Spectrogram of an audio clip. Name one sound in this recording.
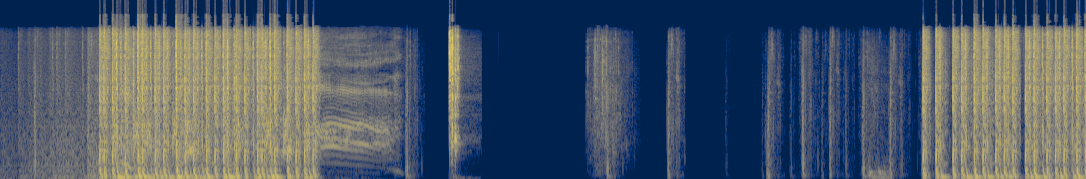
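A rifle fires loud rapid bursts.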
